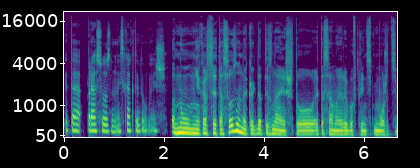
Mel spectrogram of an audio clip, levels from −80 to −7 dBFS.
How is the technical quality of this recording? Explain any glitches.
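No glitches turn up anywhere in this speech recording. There are no dropouts, clicks or other technical faults to explain.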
